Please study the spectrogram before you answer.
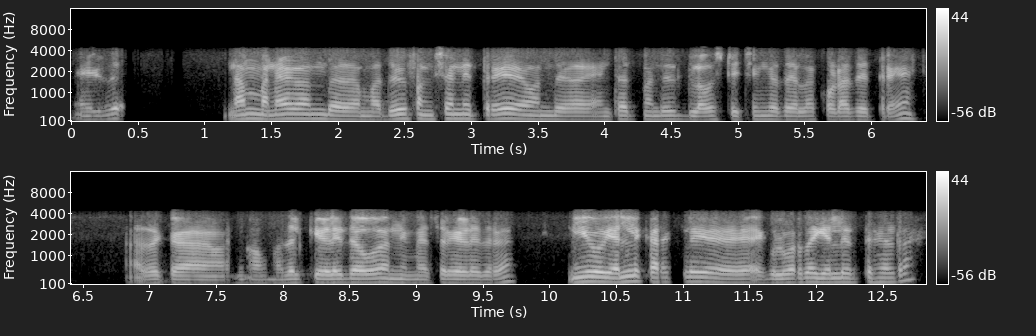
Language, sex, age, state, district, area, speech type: Kannada, male, 30-45, Karnataka, Gulbarga, rural, conversation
